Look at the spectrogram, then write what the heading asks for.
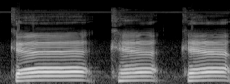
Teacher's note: jadi ka itu di langit-langit ya tapi dia langit-langit dalam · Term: huruf Kaf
